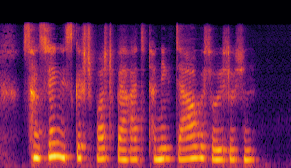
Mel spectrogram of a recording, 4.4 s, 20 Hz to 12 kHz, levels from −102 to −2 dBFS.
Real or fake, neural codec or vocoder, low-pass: fake; codec, 16 kHz, 0.9 kbps, LongCat-Audio-Codec; 7.2 kHz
